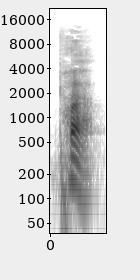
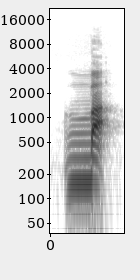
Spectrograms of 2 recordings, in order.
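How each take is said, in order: First: The consonant is released with a puff of breath. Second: The consonant is pressed firmly, breath held back. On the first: The speaker calls it wrong. "Jangan ba, ba tidak benar" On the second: The speaker calls it right.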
